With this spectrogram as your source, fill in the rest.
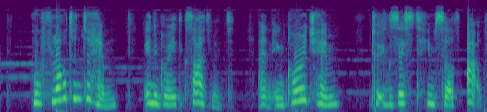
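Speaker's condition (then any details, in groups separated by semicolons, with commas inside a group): No condition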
